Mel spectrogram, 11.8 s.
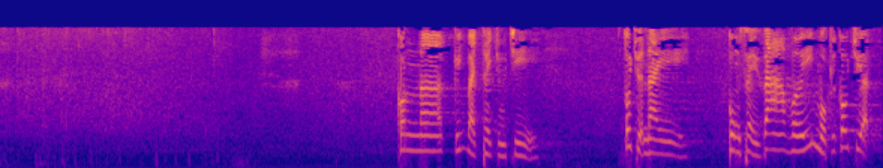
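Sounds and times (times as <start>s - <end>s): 
audience applause: 0.0s - 2.8s
speech: 5.4s - 7.3s, 8.4s - 11.7s.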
